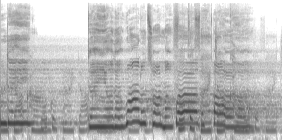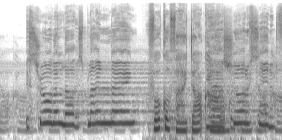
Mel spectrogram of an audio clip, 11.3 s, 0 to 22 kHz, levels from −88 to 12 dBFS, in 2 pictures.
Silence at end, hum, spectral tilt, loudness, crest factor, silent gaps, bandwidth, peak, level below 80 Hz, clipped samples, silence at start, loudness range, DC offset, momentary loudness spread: 0 s; none; -4 dB/octave; -20 LUFS; 18 dB; none; over 20 kHz; -4 dBFS; -58 dBFS; under 0.1%; 0 s; 4 LU; under 0.1%; 17 LU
